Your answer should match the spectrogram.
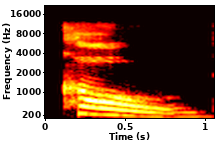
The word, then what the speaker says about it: cold: it's old excuse me cold you don't really pronounce the l it's a long o sound goldwater he was the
